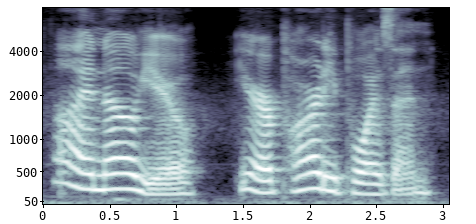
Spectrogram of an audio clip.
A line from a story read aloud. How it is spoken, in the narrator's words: he drawled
